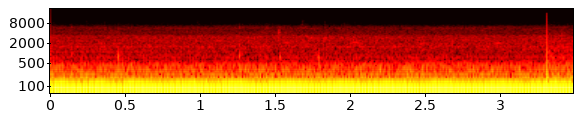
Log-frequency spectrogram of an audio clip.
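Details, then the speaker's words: 2002 Toyota RAV4 with a used replacement engine from a 2003 RAV4, after clearing codes (suspected bad O2 sensor). Smooth, steady low idle with an even beat and no misses or knocks; running normally. "it sounds like it's running a little better all right let it run for a couple minutes"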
